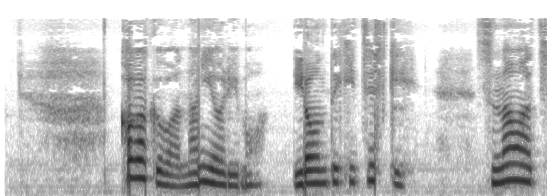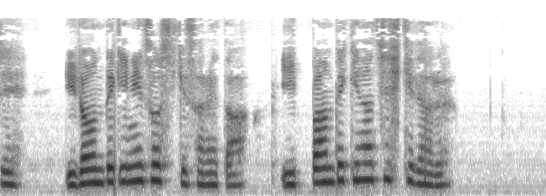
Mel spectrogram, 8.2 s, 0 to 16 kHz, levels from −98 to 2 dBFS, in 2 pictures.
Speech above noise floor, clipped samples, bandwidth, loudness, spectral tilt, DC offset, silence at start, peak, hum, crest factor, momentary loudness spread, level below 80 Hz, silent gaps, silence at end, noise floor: 43 dB; under 0.1%; 11.5 kHz; -23 LUFS; -5 dB/octave; under 0.1%; 0.35 s; -2 dBFS; none; 20 dB; 18 LU; -62 dBFS; none; 0.7 s; -65 dBFS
